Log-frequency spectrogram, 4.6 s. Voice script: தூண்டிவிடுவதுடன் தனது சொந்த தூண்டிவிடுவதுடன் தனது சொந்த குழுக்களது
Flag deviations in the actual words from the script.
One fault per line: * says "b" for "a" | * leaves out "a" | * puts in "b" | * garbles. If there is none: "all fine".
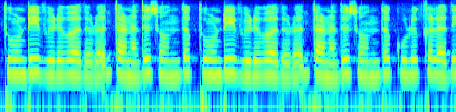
all fine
